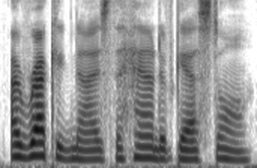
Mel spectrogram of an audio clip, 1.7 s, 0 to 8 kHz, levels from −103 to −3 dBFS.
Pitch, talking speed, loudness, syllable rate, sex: 180 Hz, 210 wpm, -20 LUFS, 6.5 syllables/s, female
